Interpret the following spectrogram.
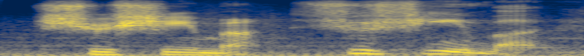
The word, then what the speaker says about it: Tsushima: Tsushima? Tsushima.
